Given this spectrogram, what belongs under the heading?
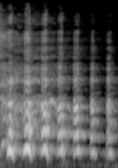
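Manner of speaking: high loud burst of laughter. Real, not acted. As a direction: laugh out loud at your own anger. Laughing at her own rant.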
